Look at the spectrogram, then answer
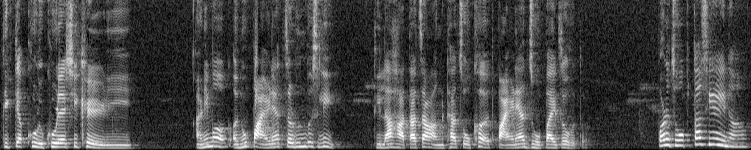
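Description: A woman narrating a children's story aloud with lively, expressive delivery. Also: on the low side, measured pace.

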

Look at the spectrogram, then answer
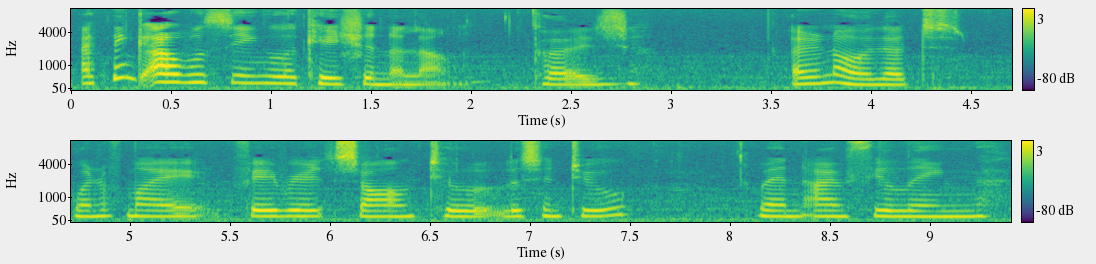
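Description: A woman's voice: a little high, creaky. A woman with a Filipino accent chatting casually and off the cuff as a podcast host, mixing Tagalog and English. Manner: switches between Tagalog and English. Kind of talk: casual ad-lib podcast chat. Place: shared space, not a quiet recording room. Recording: noisy room with background ambience.

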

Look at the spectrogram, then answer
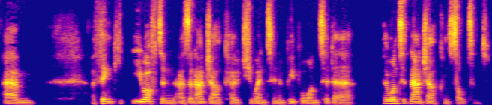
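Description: Speaking as an interview guest on a podcast, an agile coach reflects casually, hesitating and repeating phrases along the way. His voice is medium in pitch and slightly rough.

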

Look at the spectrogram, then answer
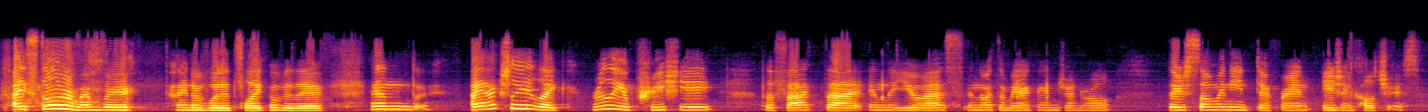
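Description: A woman from Canada with a slightly high voice talks in an upbeat, friendly way in a casual discussion. Her sound is muffled and lo-fi, like an online call. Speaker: panel guest. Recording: dull lo-fi recording.

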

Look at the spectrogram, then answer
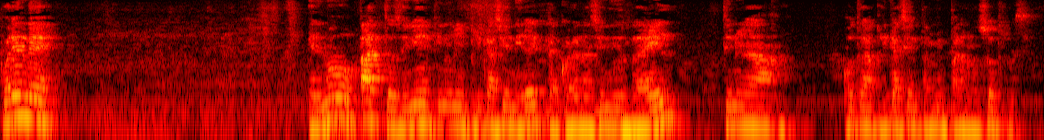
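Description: Echoey, mellow-voiced male pastor preaching. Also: a little high, steady tone, measured pace, long pauses, slight background noise. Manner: earnest preaching, addressing listeners as "querido". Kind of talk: sermon.

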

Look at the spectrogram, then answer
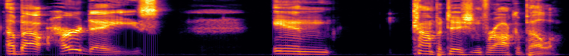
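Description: A man co-hosting a podcast, telling stories in a casual, animated way and laughing along. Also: medium pitch, slow. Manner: animated storytelling, laughs at his own stories. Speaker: podcast co-host. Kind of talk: casual chat.

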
